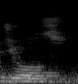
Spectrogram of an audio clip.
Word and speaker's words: joules: variables work measured in joules spelled like this it's it's a French name not gemstones and the unit is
